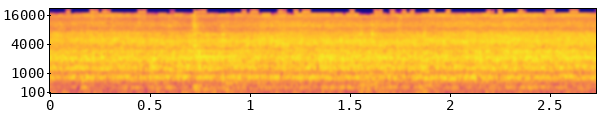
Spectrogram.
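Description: Vegetables frying in a pan with ginger garlic paste, salt, turmeric, chilli powder and cumin powder, giving a loud, continuous sizzle that stays even throughout.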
